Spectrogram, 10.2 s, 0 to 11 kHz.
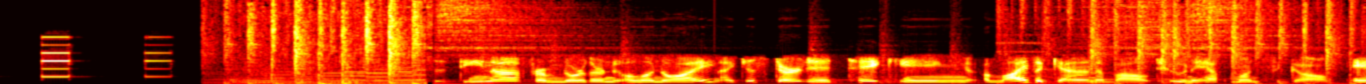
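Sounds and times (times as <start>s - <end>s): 
short bright electronic beeps: 0.3s - 1.4s
busy music: 1.5s - 10.2s
speech: 3.3s - 10.2s.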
